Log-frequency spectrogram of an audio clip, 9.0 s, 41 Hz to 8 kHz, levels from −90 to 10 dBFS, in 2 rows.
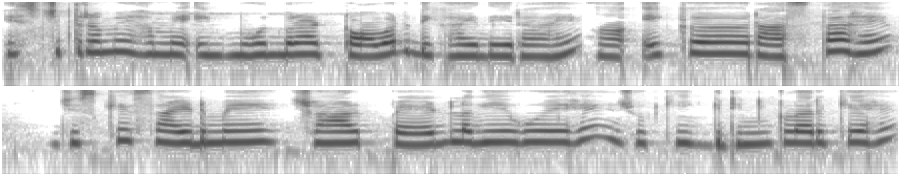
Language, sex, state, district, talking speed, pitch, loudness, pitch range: Hindi, female, Bihar, Gopalganj, 200 wpm, 300 Hz, -27 LUFS, 285-315 Hz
